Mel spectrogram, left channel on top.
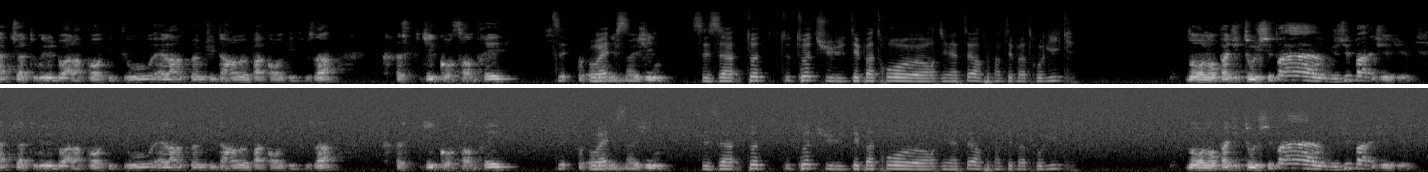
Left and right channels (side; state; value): right; noise; hiss, 3 dB below the sound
